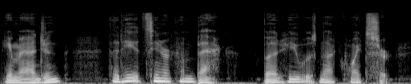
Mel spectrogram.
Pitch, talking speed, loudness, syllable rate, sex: 110 Hz, 220 wpm, -17 LUFS, 6.2 syllables/s, male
